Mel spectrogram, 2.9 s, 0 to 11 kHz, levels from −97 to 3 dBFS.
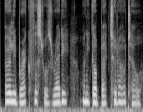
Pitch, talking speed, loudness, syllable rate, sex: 195 Hz, 230 wpm, -18 LUFS, 6.3 syllables/s, female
